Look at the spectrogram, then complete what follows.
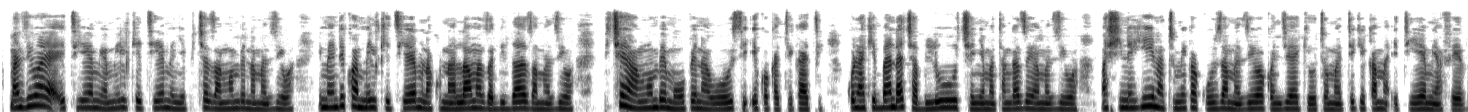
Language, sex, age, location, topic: Swahili, female, 18-24, Kisumu, finance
